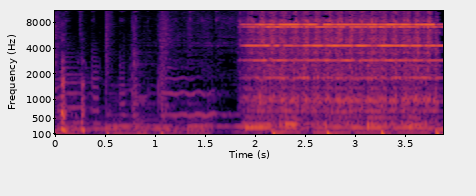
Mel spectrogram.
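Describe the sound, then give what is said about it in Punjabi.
A telephone rings with a bright, steady, continuous bell tone that starts partway through and holds to the end, after a sparse, tonal opening. “ਸਰਗੁਣ ਤੁਹਾਨੂੰ ਐਮੀ ਵਿਰਕ ਦਾ phone ਆਇਆ”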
